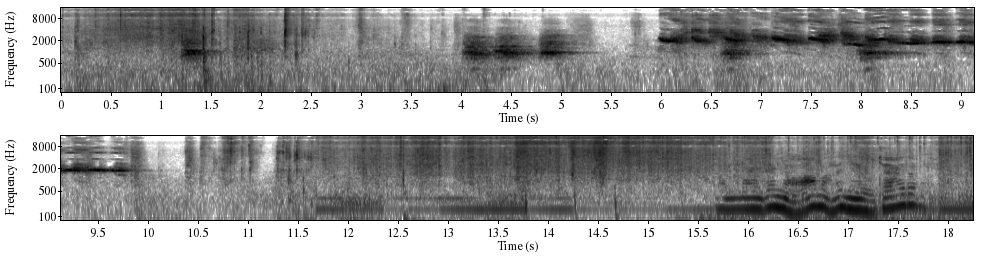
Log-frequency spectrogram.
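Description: Songbird singing: a few short warbling calls in the first five seconds, then a quick run of chirps about six seconds in that runs into a trill and stops about ten seconds in.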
